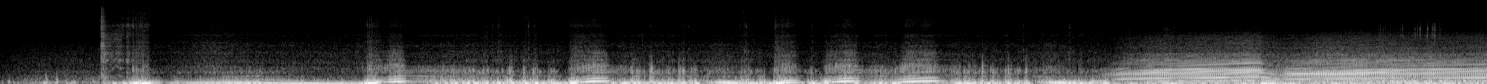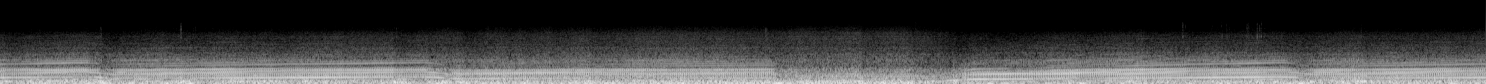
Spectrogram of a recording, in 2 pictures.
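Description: BMW M140i's 3.0-litre B58 straight-six engine, first blipped in several short revs with sharp cracks between them. Then it runs at full throttle, climbing high in the revs through repeated quick upshifts of the automatic, the pitch dropping at each shift and climbing again.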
